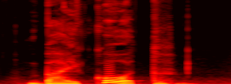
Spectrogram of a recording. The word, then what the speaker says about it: бойкот: is the first instance the first o is not stressed that's why i pronounce it as a and the second o is stressed and that's why i pronounce it as o girlfriend girlfriend dj dj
